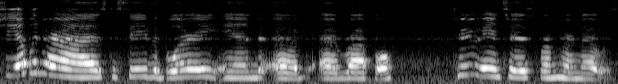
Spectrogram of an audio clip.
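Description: A woman reading a novel aloud, halting and often stumbling and correcting herself. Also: on the high side, warm tone, low-quality recording. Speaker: audiobook reader.

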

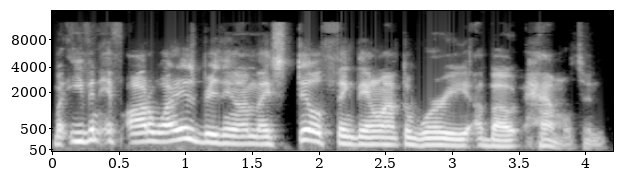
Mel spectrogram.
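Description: Male podcast co-host, somewhat high voice, blunt and direct, runs the question segment. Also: expressive, fast, darkish tone. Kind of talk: casual sports chat.

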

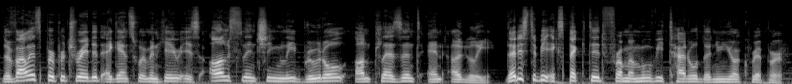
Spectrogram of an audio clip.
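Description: A man giving a scripted film review as host, with wry, slangy, crude humour, close on the microphone. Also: mid-range voice. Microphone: close microphone, voice-over. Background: faint music.

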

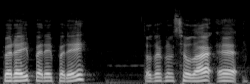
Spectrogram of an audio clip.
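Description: A man with a Brazilian Portuguese accent doing playful gameplay commentary, excitable and sighing often as he talks to his viewers. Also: on the high side, very fast, clear, resonant tone, soft background music. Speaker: gaming YouTuber.

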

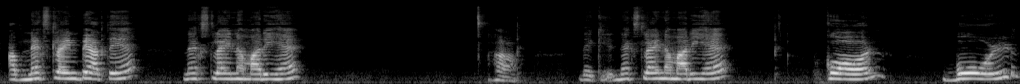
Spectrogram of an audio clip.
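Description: Woman, dictation teacher, very slow, high voice, repeats each word. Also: a little mellow.

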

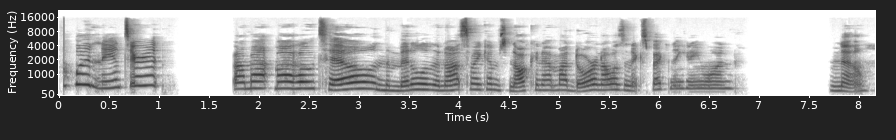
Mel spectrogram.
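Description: A woman's voice: high-pitched, animated, fairly quick, creaky, darkish tone. A young adult woman giving casual, blunt and sardonic film reaction commentary as a video host. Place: small dark decorated room indoors.

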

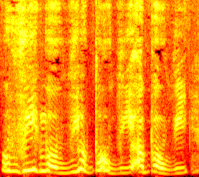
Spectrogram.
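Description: A woman's voice: high-pitched, expressive, normal speed, dark tone. A woman breeding dogs, chatting casually to camera outdoors by a kennel and cooing affectionately at her puppies. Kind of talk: casual vlog narration.

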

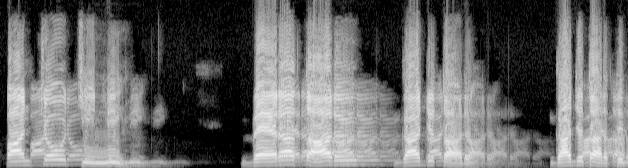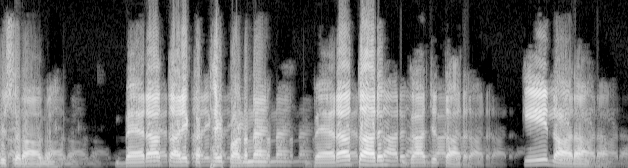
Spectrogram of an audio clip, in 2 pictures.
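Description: A man teaching scripture pronunciation. He reads slowly word by word, then quickly explains how each word should be said. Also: on the high side, muffled recording, crowd noise. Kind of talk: slow line-by-line recitation lesson.

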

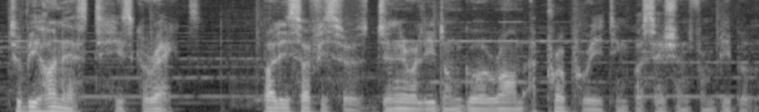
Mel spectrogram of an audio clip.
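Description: An actor voicing a calm, measured male police lieutenant in a video game, precise and formal in his speech. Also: low-pitched, natural voice. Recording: game audio over background music.

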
